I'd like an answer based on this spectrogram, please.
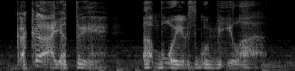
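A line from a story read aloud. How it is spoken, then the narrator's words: Hoarse rasp. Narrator (Russian): Прохрипел Степан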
